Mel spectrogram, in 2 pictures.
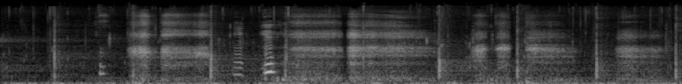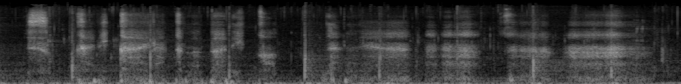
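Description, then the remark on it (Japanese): Heavy, breathy exhalations and soft moans right at the ear, arriving in uneven bursts with brief gaps between them. They sound hushed and airy, with no clear words. “耳にかかる熱い吐息と喘ぎ。”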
